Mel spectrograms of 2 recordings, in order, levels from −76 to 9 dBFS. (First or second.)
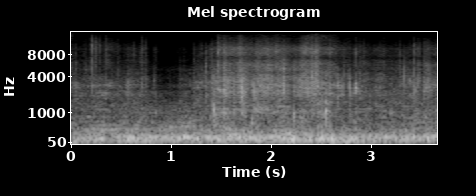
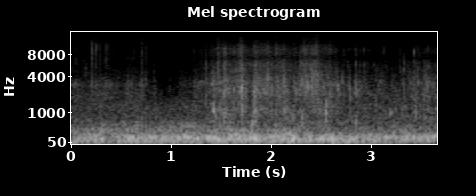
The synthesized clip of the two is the first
